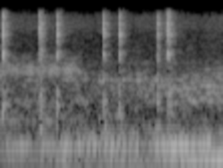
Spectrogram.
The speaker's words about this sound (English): And can you stop clicking?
